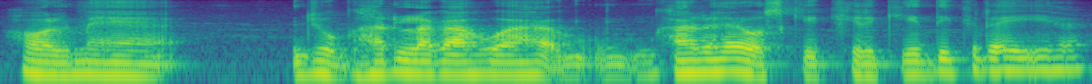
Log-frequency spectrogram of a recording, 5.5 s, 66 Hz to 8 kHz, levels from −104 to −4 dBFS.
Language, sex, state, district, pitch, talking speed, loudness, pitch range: Hindi, female, Bihar, Patna, 120 Hz, 155 wpm, -19 LUFS, 110-130 Hz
